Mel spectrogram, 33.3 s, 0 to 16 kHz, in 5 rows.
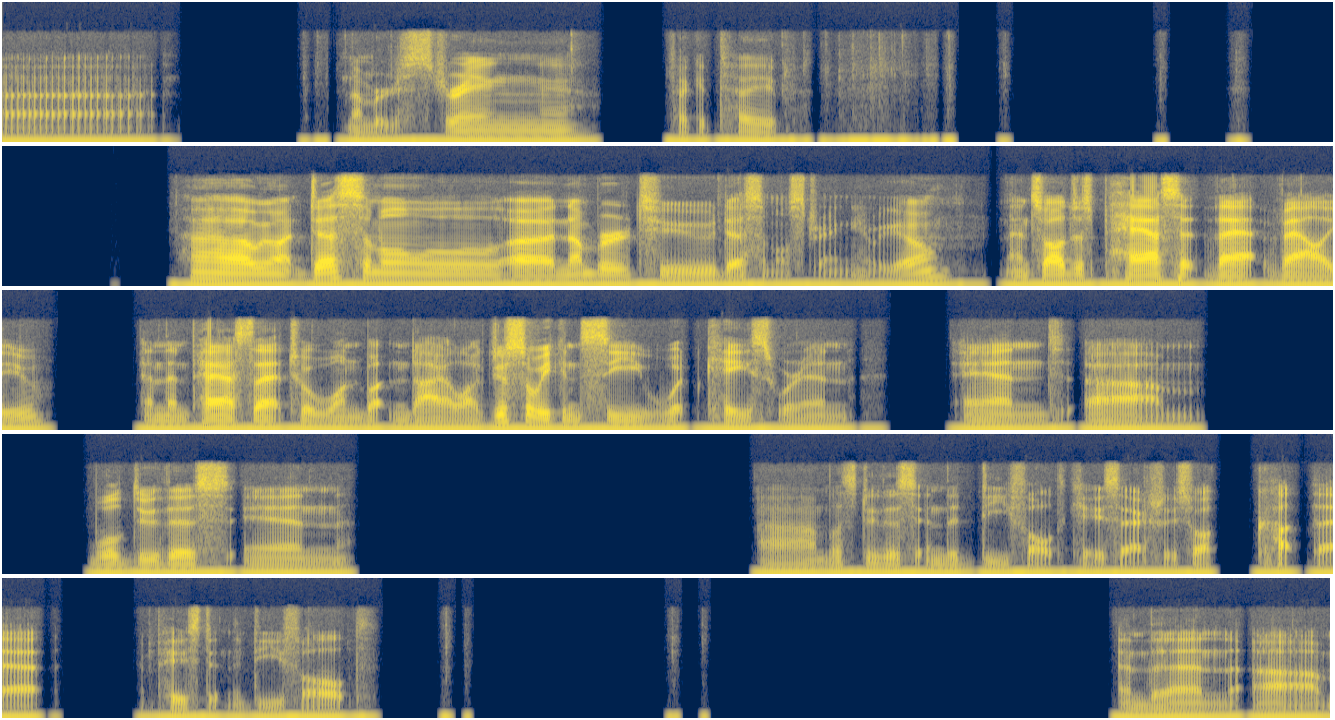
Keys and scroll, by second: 25.6 ctrl+x, 27.3 ctrl+v, 28.7 ctrl+z, 29.9 ctrl+v.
